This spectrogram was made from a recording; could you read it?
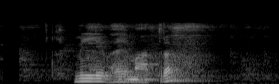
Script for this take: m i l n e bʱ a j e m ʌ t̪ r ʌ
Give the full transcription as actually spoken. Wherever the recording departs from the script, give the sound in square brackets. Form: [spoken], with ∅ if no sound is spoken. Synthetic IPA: m i l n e bʱ [ʌ] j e m [a] t̪ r ʌ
